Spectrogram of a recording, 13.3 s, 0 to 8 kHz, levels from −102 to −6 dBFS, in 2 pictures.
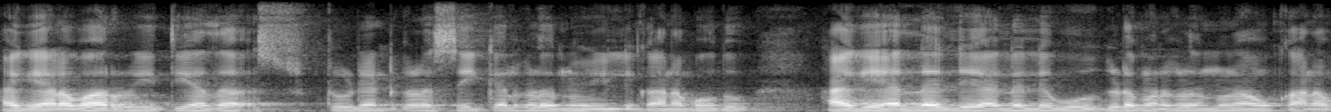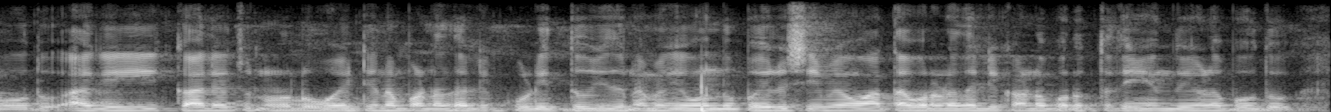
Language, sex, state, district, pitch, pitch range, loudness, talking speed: Kannada, male, Karnataka, Koppal, 125 Hz, 125-130 Hz, -20 LUFS, 155 wpm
